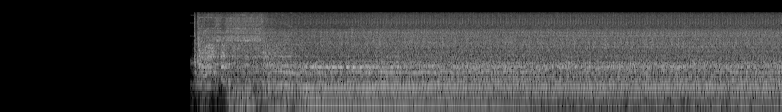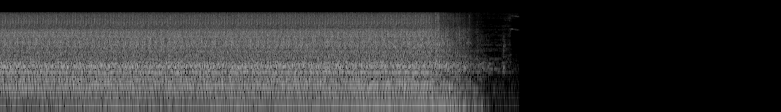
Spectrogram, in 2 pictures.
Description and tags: Encendido de auto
